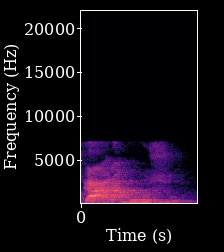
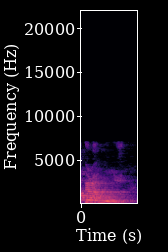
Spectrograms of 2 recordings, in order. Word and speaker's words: caramujo: expressão maior por exemplo se falamos caramujo né a parte mais forte é o mu vamos chamar o caramujo caramujo E isso acontece porque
